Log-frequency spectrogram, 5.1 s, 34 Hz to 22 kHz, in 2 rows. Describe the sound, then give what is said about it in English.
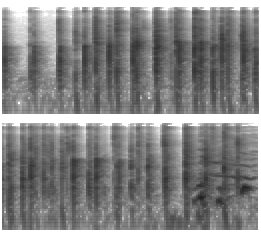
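Dense, rapid hand clapping from only three people applauding the iPhone 7, sharp overlapping claps in a fast steady burst that sounds fuller than a few people, with faint voices near the end. “But why does it sound like 50 people were clapping? There's only 3 of us in here.”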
